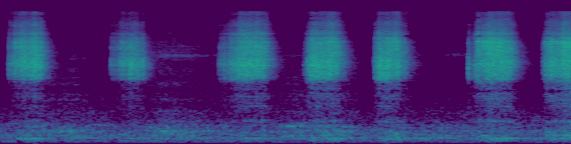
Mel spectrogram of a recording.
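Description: Full-hollow-ground straight razor cutting through lathered stubble: short crackling scrapes, seven strokes about a second apart, each under half a second.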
